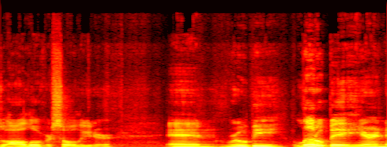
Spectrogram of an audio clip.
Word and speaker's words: RWBY: As you can see from what we have on the screen, we have RWBY Rose from, how you pronounce it is RWBY.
